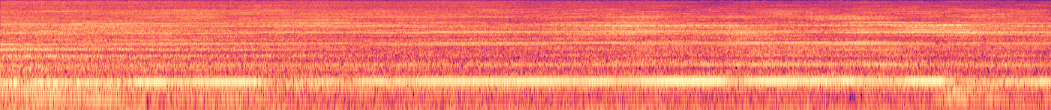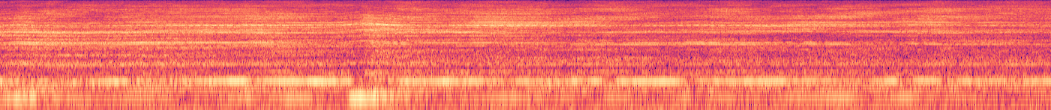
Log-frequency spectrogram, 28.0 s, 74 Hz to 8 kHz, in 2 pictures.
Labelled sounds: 0.0	1.0	vessel noise, 2.0 to 4.9 kHz
1.6	1.9	vessel noise, 2.8 to 3.0 kHz
3.3	3.9	vessel noise, 3.0 to 5.1 kHz
4.6	4.9	vessel noise, 3.7 to 3.8 kHz
5.7	6.1	vessel noise, 2.0 to 2.1 kHz
6.8	7.8	vessel noise, 3.5 to 4.9 kHz
8.3	8.6	vessel noise, 4.5 to 4.6 kHz
9.3	10.0	vessel noise, 3.6 to 3.9 kHz
11.0	14.9	vessel noise, 1.3 to 6.6 kHz
15.5	16.0	vessel noise, 5.3 to 6.1 kHz
17.6	20.8	vessel noise, 2.0 to 8.0 kHz
21.4	23.4	vessel noise, 1.2 to 6.4 kHz
24.2	27.0	vessel noise, 1.3 to 6.7 kHz
27.3	28.0	vessel noise, 2.4 to 4.7 kHz

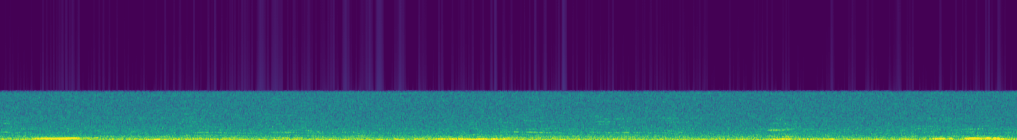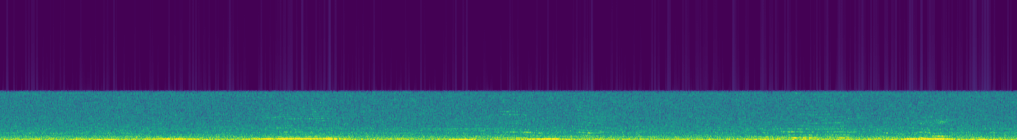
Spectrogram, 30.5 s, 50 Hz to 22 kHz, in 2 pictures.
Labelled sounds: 2.9	3.2	humpback whale, 1.2 to 1.4 kHz
7.9	8.3	humpback whale, 1.2 to 1.4 kHz
11.5	11.9	humpback whale, 1.6 to 1.8 kHz
14.5	14.8	humpback whale, 1.8 to 1.9 kHz
19.3	20.1	humpback whale, 3.4 to 3.8 kHz
22.8	23.4	humpback whale, 1.1 to 1.4 kHz
23.9	24.3	humpback whale, 1.2 to 1.3 kHz
27.0	27.3	humpback whale, 1.3 to 1.5 kHz
28.5	28.9	humpback whale, 1.1 to 1.3 kHz

